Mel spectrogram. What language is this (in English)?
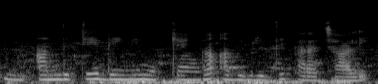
Telugu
